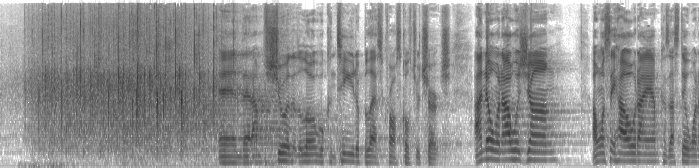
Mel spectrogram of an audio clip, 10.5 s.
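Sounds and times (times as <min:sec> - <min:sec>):
audience applause: 0:00.0 - 0:03.8
speech: 0:03.2 - 0:10.4.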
